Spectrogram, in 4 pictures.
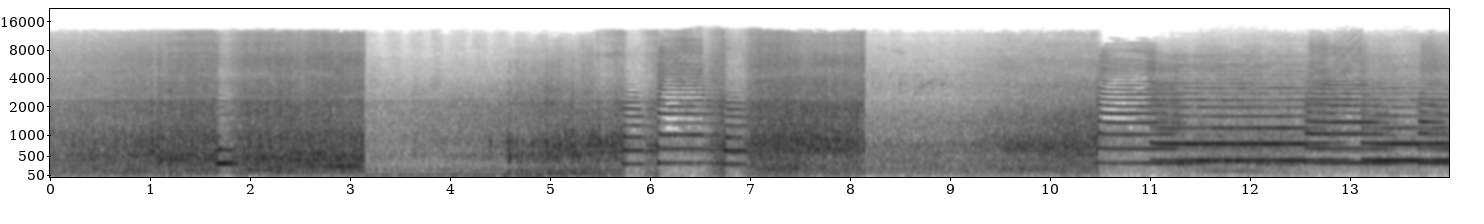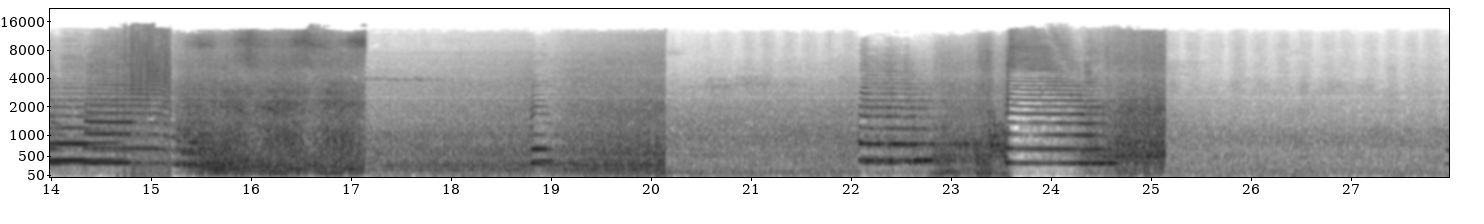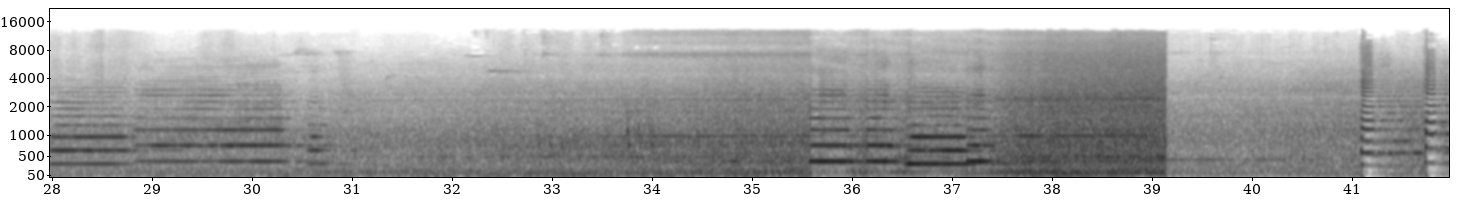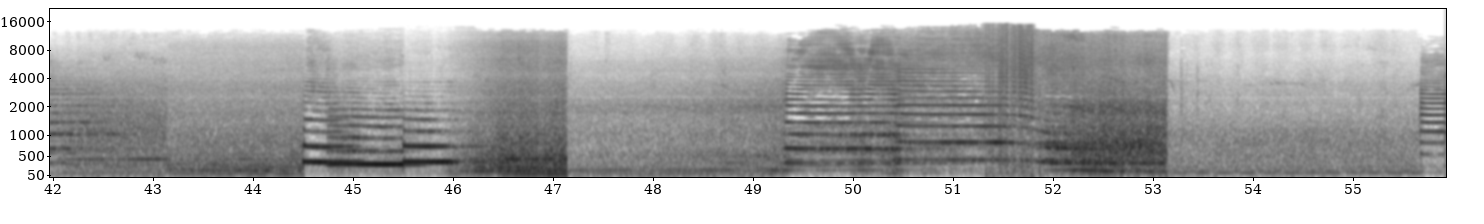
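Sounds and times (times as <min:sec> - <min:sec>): train running on rails: 0:00.0 - 0:55.9
train two-tone horn: 0:01.6 - 0:02.0, 0:05.6 - 0:07.1, 0:10.5 - 0:15.7, 0:18.8 - 0:19.2, 0:22.1 - 0:24.8, 0:27.9 - 0:31.1, 0:35.5 - 0:37.6, 0:41.1 - 0:43.2, 0:44.5 - 0:46.3, 0:49.3 - 0:53.2, 0:55.6 - 0:55.9.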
